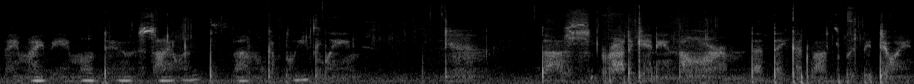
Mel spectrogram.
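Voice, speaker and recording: A woman whispering breathily in an ASMR sci-fi roleplay as a scientist studying her creation, speaking deliberately with pauses. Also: fairly low pitch, fairly even intonation, rough recording. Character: quietly rogue female scientist studying her engineered creation. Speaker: ASMR performer.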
